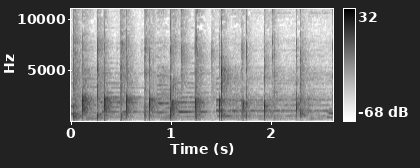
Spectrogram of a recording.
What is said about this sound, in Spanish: le damos un fuerte aplauso a Nico que se animó a participar del podcast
